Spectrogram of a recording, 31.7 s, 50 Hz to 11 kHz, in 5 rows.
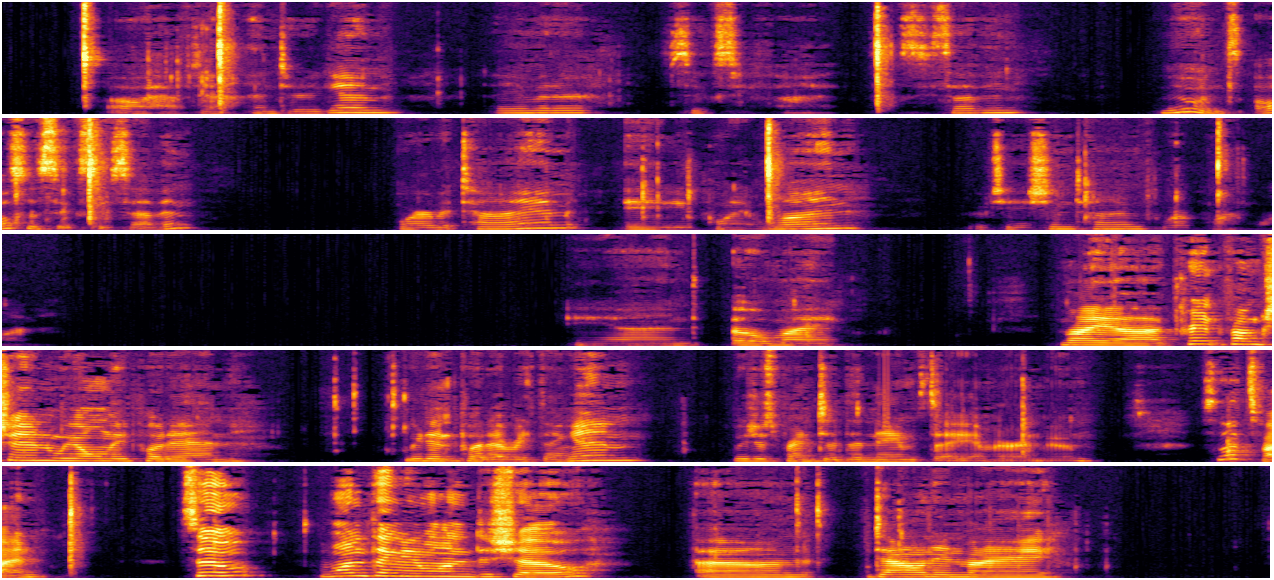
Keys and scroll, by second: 0.4-1.4 typing, 3.0-4.6 typing, 6.1-7.0 typing, 8.7-12.4 typing, 19.5 Up, 20.1 Up, 20.3 Page_Up, 20.9 Return, 22.6-24.1 typing, 25.4-28.1 typing, 29.7-30.4 typing.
